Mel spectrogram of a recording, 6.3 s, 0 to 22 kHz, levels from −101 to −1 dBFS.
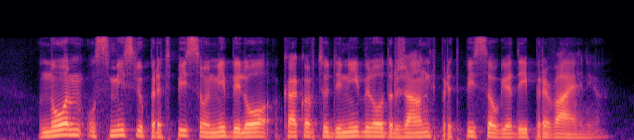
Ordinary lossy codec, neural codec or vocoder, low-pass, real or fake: none; codec, 24 kHz, 0.9 kbps, WavTokenizer, medium speech release version 1; 7.2 kHz; fake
